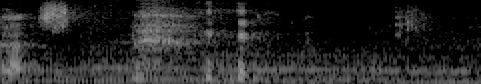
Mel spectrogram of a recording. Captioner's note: laughing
